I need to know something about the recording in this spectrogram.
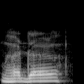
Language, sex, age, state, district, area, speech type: Goan Konkani, male, 60+, Goa, Murmgao, rural, spontaneous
